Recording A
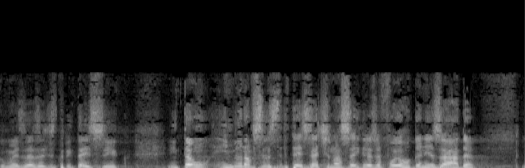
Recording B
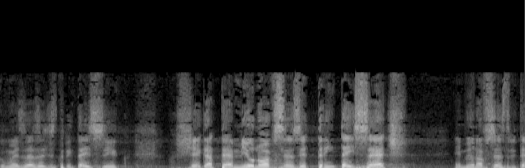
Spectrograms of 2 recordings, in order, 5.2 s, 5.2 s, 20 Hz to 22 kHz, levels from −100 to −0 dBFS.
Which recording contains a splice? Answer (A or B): B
